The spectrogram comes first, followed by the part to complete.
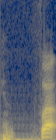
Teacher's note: Sa ujung lidah dengan ujung gigi atas tipis.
